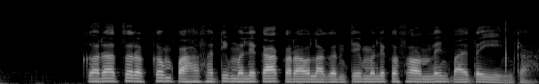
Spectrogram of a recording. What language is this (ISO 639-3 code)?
mar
